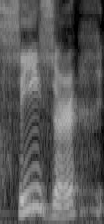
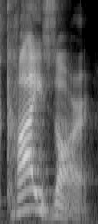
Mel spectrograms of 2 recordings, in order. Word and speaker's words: Caesar: And I can also speak a little bit of Latin and I can assure you it's not Caesar, it's Kaisar.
